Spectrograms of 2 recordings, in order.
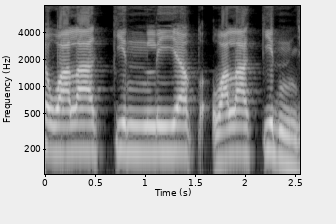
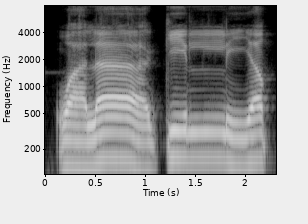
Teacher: tapi dibaca walakil, langsung masuk ke huruf lam.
